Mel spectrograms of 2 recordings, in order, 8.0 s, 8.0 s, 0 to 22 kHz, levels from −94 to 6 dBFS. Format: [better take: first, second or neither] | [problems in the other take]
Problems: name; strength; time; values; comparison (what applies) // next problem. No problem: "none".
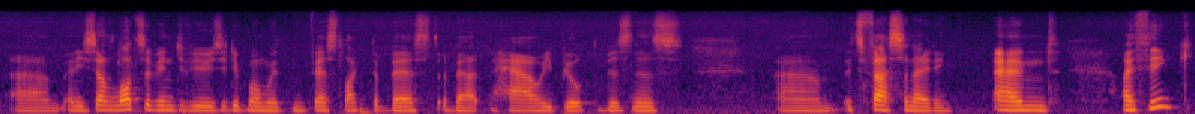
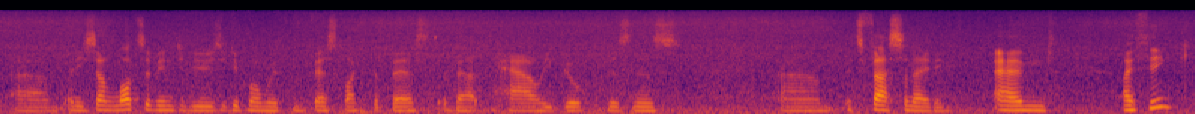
first | hiss; loud; throughout; 8 dB below the speech; faint in the first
